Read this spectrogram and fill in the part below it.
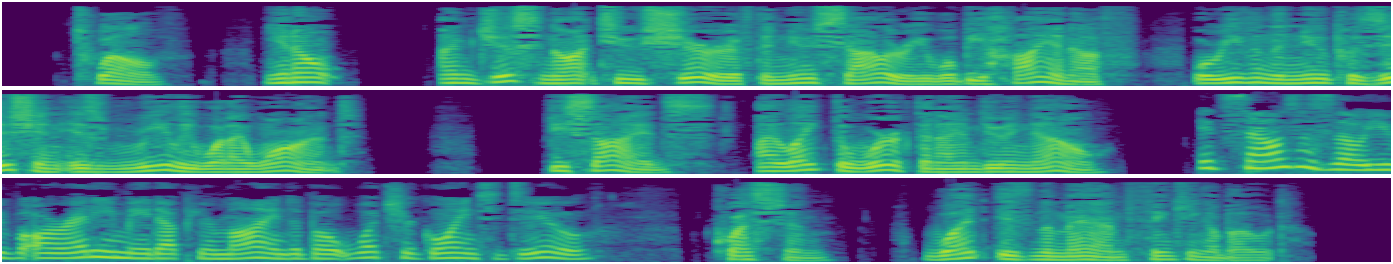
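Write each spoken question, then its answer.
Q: What is the man thinking about?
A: Whether to take a new job (change his job).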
